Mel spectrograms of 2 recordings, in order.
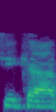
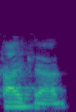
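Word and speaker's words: KiCad: I'm gonna pronounce this people pronounce it differently keycad or kai-cad you would have to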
